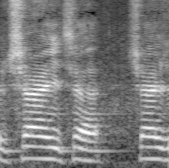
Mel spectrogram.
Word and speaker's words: Charita: So Charita means character. It almost sounds like character. Charita, character. Very similar. Because C-A and C-A in Sanskrit is pronounced C-H. Cha. So, cha for charita and character. How do you spell character? – C-H-A-R-A-C-T-A.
